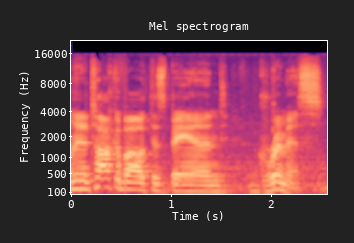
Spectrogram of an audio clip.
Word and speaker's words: Grimus: talk about this band grimace gri mus grime is grimace Remis it's not spelled like the McDonald's character though when I first got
